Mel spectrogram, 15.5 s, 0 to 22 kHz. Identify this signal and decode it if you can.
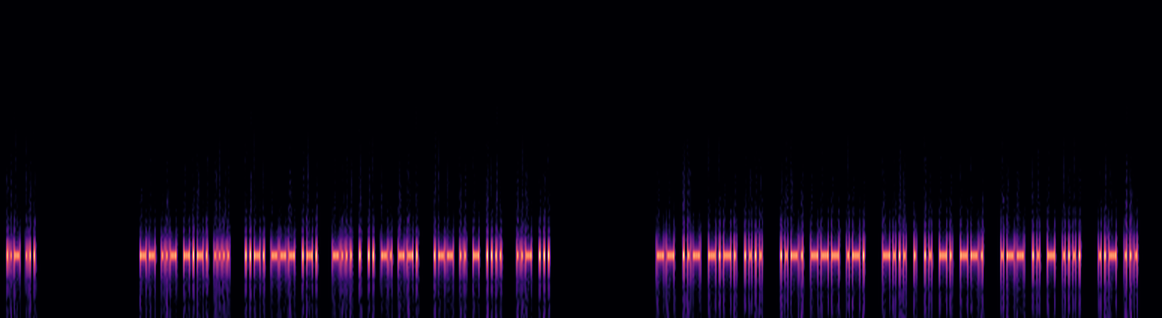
Morse code, heard as a keyed tone, about 43 wpm, 700 Hz. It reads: US MUCH FOR BEING WITH US MUCH FOR BEING WITH US
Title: Speed-Racing - Sets of 5 Words 35wpm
